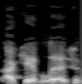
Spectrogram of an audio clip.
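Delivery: usual speaking voice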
